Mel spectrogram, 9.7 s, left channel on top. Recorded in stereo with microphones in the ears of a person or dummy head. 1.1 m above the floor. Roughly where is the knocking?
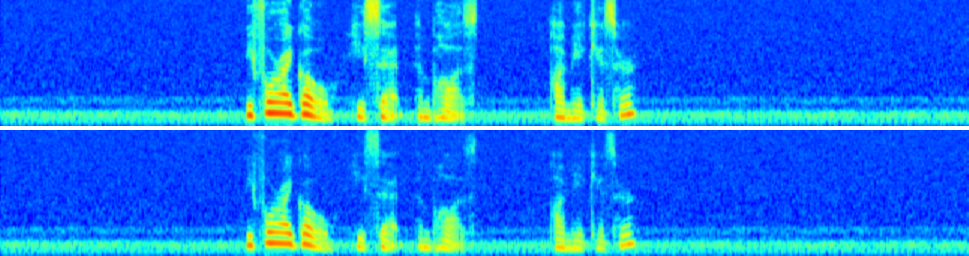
I don't hear knocking.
